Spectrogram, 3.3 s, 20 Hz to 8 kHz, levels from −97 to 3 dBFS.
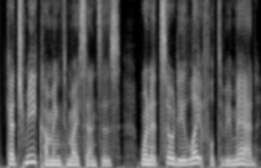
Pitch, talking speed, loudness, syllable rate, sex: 220 Hz, 240 wpm, -18 LUFS, 5.9 syllables/s, female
